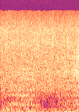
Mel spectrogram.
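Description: Steady rain pours down in an even, dense hiss with a soft low rumble underneath, like far-off thunder. It's fairly quiet and continuous, with no voices.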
